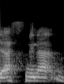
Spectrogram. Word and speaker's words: Yasmina: Is it Yasmina? Yes, this is how I pronounce in my country, Yasmina, but Okay.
